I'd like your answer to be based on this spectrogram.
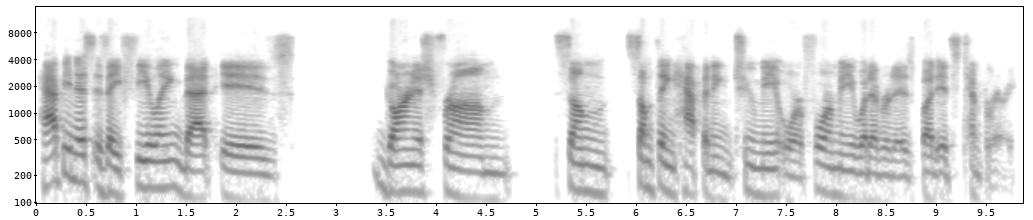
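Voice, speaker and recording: Give me a man hosting a podcast interview who asks long, rambling questions padded with "you know." His voice sits at a middle pitch. The sound is a little dull and lo-fi. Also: a little slow. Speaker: podcast host. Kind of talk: conversational interviewing.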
